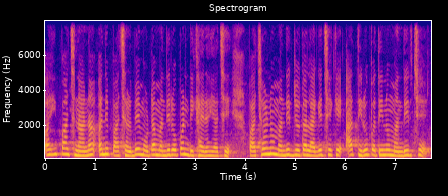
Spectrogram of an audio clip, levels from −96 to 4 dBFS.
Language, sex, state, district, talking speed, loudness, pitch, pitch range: Gujarati, female, Gujarat, Valsad, 170 wpm, -11 LUFS, 285 Hz, 260-295 Hz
